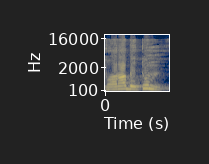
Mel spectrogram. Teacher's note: ضاد کو اور رو کو پور پڑھنا ہے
